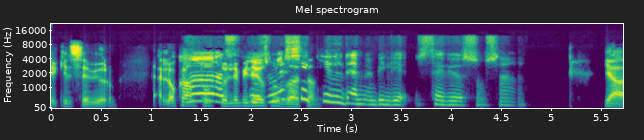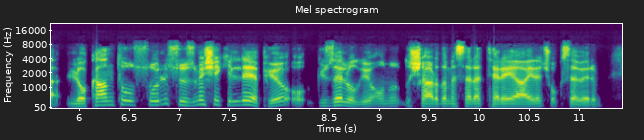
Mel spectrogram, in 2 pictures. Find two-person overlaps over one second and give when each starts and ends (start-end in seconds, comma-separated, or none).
1.3-2.7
